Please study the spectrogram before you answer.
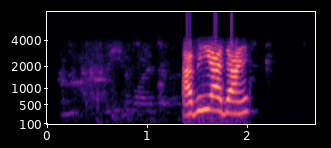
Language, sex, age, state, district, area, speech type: Hindi, female, 18-30, Madhya Pradesh, Seoni, urban, conversation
